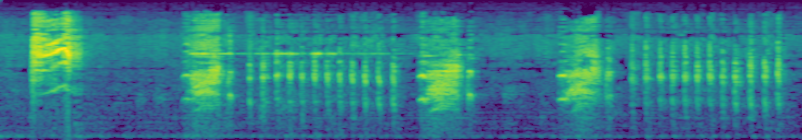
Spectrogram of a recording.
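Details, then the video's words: Long-tailed shrike in full varied song, a lure for shrikes that have stopped singing: harsh rasping bursts, each followed by a rapid, even trill of pulsed notes, the pattern repeating twice. "Variasi tembakan Cendet gacor full isian Cocok untuk pancingan burung cendet macet atau malas bunyi"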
